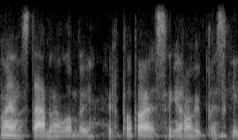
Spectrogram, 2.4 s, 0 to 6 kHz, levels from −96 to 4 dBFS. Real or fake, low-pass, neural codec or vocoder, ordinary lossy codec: fake; 5.4 kHz; codec, 16 kHz, 4 kbps, FreqCodec, larger model; Opus, 16 kbps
